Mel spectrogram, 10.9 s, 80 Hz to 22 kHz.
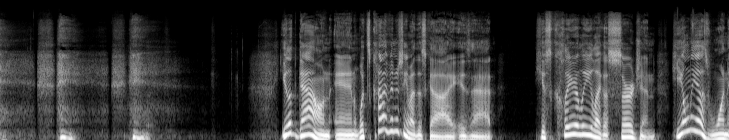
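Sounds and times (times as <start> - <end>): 
voice imitating heavy breathing: 0.0 - 2.8
speech: 0.9 - 1.2, 4.2 - 7.5, 8.1 - 10.9.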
